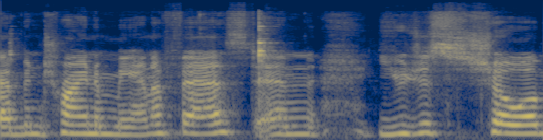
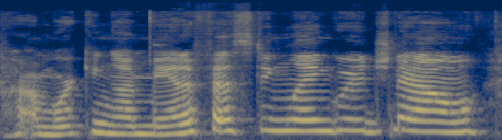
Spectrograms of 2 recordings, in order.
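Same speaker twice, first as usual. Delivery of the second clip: ordinary delivery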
